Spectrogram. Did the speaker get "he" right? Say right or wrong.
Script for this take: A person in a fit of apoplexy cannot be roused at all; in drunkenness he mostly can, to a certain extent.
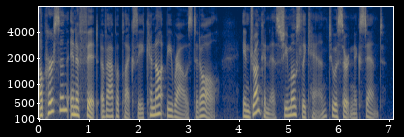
wrong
